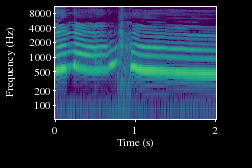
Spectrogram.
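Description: A performer in a comic Journey to the West audio drama gives an exaggerated crying wail for a character. It is one long, high, quavering moan, broken by a brief breathy catch and then resumed.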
